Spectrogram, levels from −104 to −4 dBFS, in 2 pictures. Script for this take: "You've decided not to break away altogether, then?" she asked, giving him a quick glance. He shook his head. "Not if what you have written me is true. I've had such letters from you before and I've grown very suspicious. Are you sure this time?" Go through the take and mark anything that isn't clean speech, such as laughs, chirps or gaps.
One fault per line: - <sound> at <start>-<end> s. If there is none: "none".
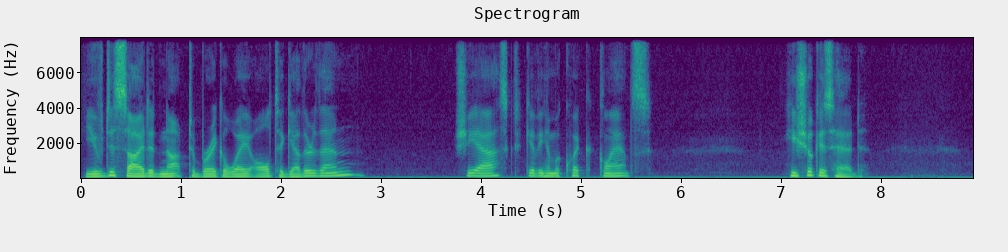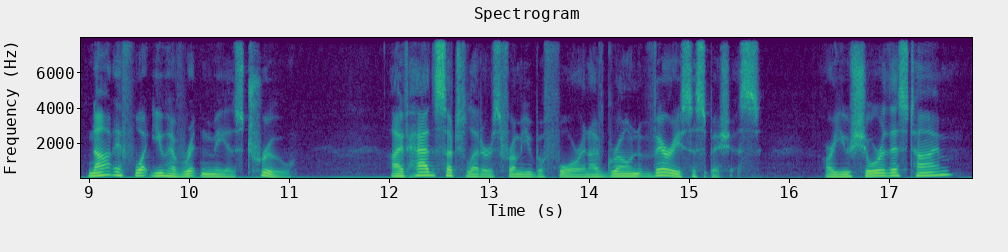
none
